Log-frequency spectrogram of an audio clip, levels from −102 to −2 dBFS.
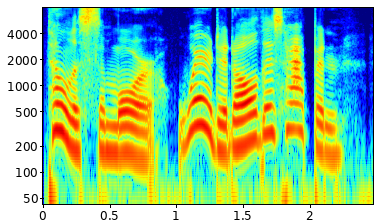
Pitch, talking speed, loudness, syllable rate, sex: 220 Hz, 220 wpm, -16 LUFS, 5.1 syllables/s, female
